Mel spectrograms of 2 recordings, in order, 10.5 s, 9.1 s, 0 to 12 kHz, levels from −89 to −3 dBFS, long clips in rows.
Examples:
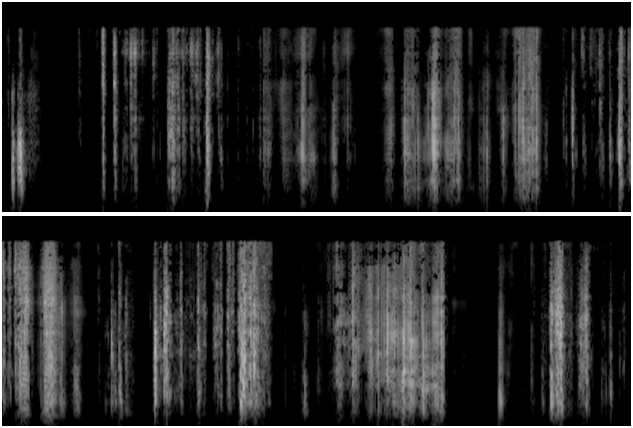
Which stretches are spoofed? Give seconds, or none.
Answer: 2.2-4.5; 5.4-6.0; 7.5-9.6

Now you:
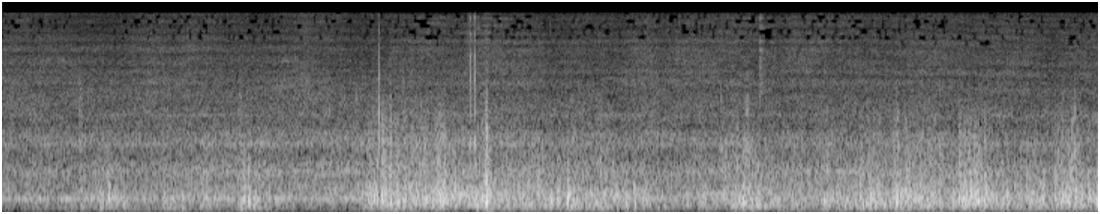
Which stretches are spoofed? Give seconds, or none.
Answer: 3.9-5.6; 6.2-6.8

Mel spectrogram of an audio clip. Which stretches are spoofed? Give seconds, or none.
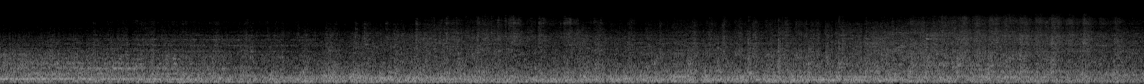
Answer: none

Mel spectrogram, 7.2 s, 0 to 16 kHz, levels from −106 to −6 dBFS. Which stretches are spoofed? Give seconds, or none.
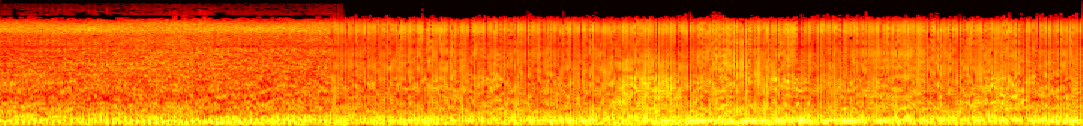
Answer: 2.2-7.2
